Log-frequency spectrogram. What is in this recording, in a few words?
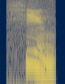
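"xing4", Mandarin pinyin syllable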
